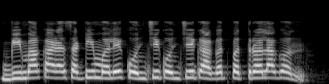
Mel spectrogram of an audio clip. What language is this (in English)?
Marathi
